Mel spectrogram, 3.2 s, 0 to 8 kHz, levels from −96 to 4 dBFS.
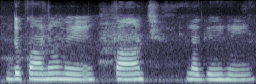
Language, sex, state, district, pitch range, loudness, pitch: Hindi, female, Madhya Pradesh, Bhopal, 180-195 Hz, -18 LUFS, 185 Hz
